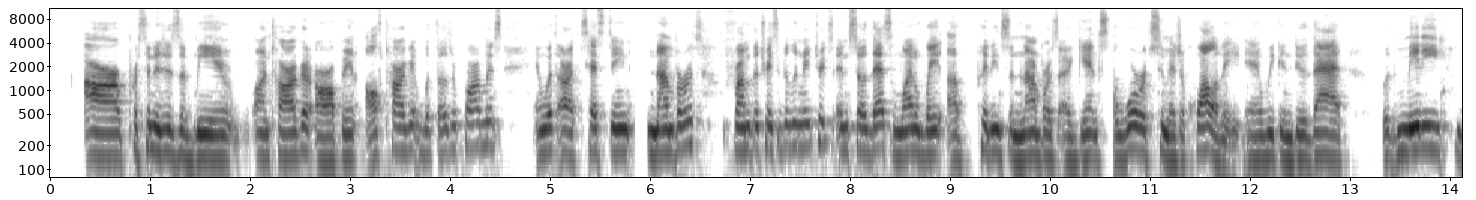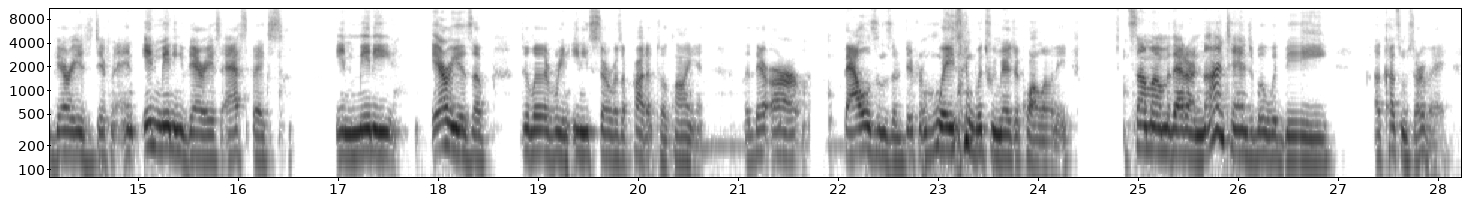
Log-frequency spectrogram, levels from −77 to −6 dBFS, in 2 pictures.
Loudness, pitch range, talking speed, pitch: -27 LUFS, 140-175 Hz, 185 wpm, 155 Hz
